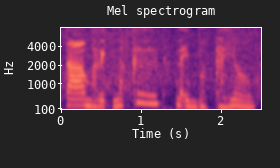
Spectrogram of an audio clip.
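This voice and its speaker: A woman's voice: medium pitch, steady tone, slow, slight background noise, lightly acted. A woman with an Ilocano accent playing a flirty, giggly widow in a radio comedy drama. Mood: coy, teasing.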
